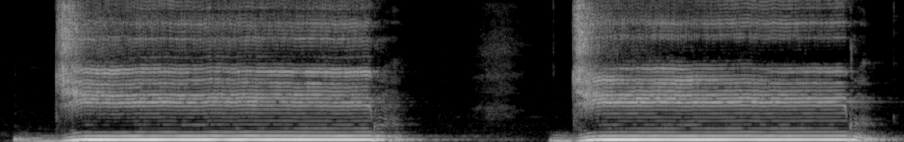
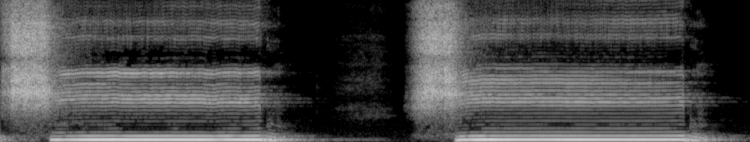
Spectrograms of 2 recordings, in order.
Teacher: अब जीम, शीन और या, ये 3 हुरूफ हैं, इनका एक ही मखरज है। ये एक ही जगह से निकलते हैं, एक ही जगह से अदा होते हैं, ज़ुबान के दरमियान और तालु के दरमियान से अदा होते हैं। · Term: हुरूफ़ शाजरिया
